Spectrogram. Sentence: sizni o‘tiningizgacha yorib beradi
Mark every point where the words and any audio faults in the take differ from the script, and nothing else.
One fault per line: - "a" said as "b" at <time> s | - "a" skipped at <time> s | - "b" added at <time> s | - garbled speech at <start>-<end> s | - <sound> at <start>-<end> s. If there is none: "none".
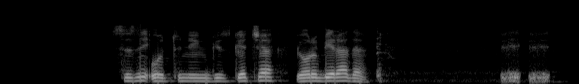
- cough at 3.8-4.0 s
- laugh at 5.0-5.5 s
